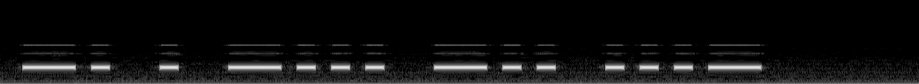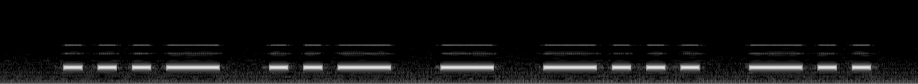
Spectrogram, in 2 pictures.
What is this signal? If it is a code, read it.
Morse code, heard as a keyed tone, about 7 wpm, 800 Hz. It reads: NEBDV VUTBD
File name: telegrafia / i2tfj / Lez4 30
